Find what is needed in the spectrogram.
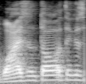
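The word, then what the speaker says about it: Wiesenthal: Weisenthal, I think, is how is pronounced.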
